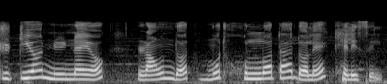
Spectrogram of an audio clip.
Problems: constant background noise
